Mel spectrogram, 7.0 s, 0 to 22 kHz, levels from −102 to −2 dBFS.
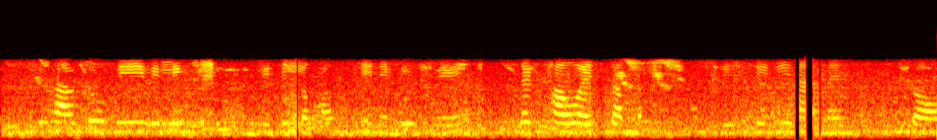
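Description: From 0.0 to 0.8 s the echo canceller likely mistook double talk for echo and turned the talker down: speech suppressed in double talk, dipping by about 10 dB over roughly 150 ms in total. In the same opening stretch, 0.0 to 1.48 s, the far end's canceller likely failed to remove its loudspeaker pickup. This echo leak returns a copy of the voice 162 ms late, about 10 dB below the direct speech.

The suppression returns harder from 1.53 to 3.31 s. Over roughly 0.7 s the voice is gated down by as much as about 35 dB, so syllables thin out or vanish in pieces. From 2.05 to 4.58 s the same delayed echo, again about 10 dB under the speech, trails the talker. At 2.22 to 2.24 s, packet loss filled with silence cuts a clean 20 ms hole, which fits a single lost packet, with hard edges.

From 4.79 to 5.47 s the canceller clamps down again. The voice drops by up to about 40 dB across roughly 0.7 s and cuts out almost completely in patches. 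The echo leak comes back from 5.46 s to the end, now about 15 dB below the speech at the same 162 ms delay.

Between 5.96 and 6.16 s more packets go missing and are replaced with silence. About 120 ms of sound is lost across that 200 ms span, and the longest gap is 60 ms. That pattern points to six lost 20 ms packets. The result is a burst of stuttering dropouts with hard edges, heard through the 150 Hz to 3.5 kHz band of the G.711 line.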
